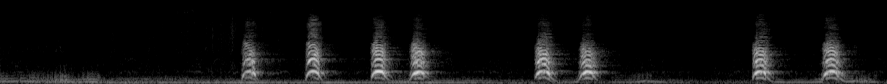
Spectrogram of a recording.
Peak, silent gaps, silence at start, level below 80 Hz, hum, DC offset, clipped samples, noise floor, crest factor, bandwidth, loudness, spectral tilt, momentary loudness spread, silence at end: -4 dBFS; none; 2.4 s; -58 dBFS; none; under 0.1%; under 0.1%; -59 dBFS; 20 dB; 11 kHz; -22 LUFS; -4.5 dB/octave; 10 LU; 0.45 s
